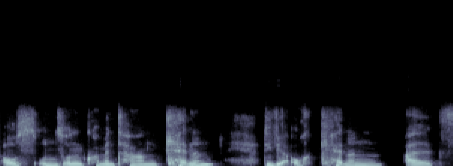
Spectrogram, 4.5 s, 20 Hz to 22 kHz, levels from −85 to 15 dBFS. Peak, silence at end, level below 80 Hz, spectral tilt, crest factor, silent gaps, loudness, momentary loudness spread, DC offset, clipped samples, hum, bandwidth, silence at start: 0 dBFS; 0 s; -66 dBFS; -6 dB/octave; 16 dB; none; -16 LUFS; 7 LU; under 0.1%; under 0.1%; none; 8 kHz; 0.05 s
